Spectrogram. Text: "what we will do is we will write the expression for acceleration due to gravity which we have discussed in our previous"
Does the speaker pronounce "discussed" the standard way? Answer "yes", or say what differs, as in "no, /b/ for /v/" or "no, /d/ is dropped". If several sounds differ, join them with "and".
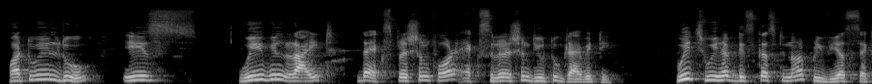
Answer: yes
